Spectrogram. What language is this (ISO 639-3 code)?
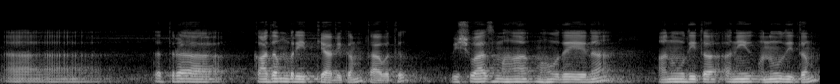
san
